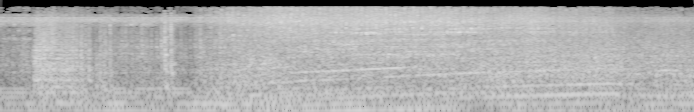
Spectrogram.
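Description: A car engine runs steadily as the car drives back toward a hunting bungalow at night. Its loud, constant low rumble is threaded with faint whines that slowly climb in pitch.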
